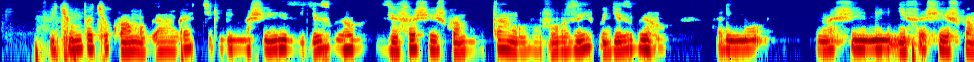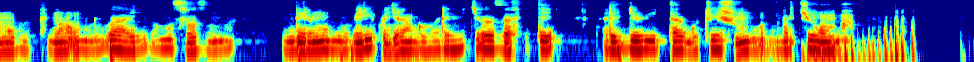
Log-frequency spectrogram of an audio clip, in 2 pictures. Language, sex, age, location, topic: Kinyarwanda, male, 18-24, Kigali, health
